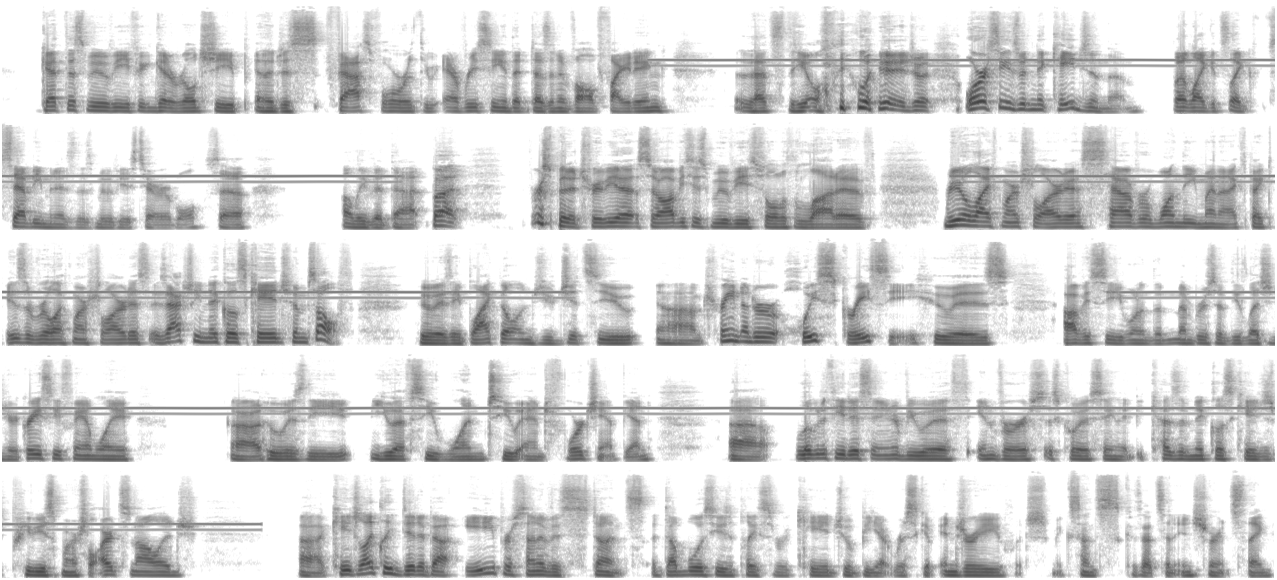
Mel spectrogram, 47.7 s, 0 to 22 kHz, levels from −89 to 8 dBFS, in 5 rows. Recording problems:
high-pitched whine; noticeable; from 5 to 13 s, from 17 to 23 s and from 27 to 40 s; 2.5 kHz, 10 dB below the speech

